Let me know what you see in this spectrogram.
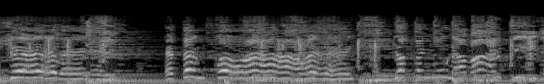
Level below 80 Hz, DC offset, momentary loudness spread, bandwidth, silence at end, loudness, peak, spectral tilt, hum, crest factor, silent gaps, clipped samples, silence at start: -42 dBFS; under 0.1%; 6 LU; 11 kHz; 0 s; -22 LUFS; -6 dBFS; -3.5 dB/octave; none; 16 dB; none; under 0.1%; 0 s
